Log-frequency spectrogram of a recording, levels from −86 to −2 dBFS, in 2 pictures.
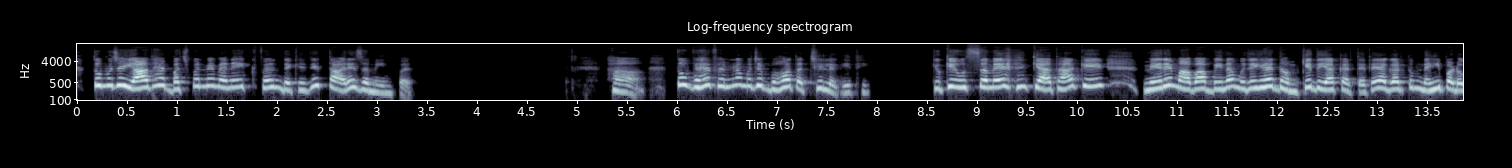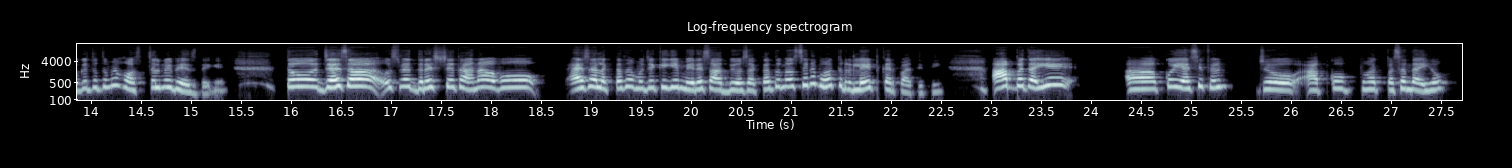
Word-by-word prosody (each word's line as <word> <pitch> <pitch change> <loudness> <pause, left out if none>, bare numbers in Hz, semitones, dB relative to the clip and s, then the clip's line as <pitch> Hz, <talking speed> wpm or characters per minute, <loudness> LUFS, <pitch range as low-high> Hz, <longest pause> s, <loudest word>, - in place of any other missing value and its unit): तो 400 -1 +3
मुझे 395 +1 +2
याद 325 0 +6
है 405 +1 +1
बचपन 280 +7 -5
में 380 0 -3
मैंने 335 -1 -2
एक 355 0 -9
फ़िल्म 325 0 -2
देखी 255 -1 -5
थी 375 +10 -1
तारे 300 -1 0
ज़मीन 225 - -6
पर। - - -12 2.0
हाँ, 235 -2 -7 0.3
तो 425 0 +3
वह 335 +4 +2
फ़िल्म 370 -3 -3
ना 420 - -2
मुझे 390 0 -1
बहुत 320 +5 0
अच्छी 270 +3 -5
लगी 200 - -7
थी। 205 -2 -19 0.6
क्योंकि 295 +5 0
उस 330 0 -3
समय 335 +1 +3 0.2
क्या 300 -6 +3
था 290 +4 0
कि 380 +1 0 0.4
मेरे 300 +10 +2
माँ-बाप 290 -1 +2
भी 280 +3 -5
ना 335 +4 +1
मुझे 295 -3 -3
यह 335 +3 +3
धमकी 310 +3 -2
दिया 275 -4 +1
करते 225 -5 -6
थे 285 - +1
अगर 280 -2 +1
तुम 320 - -6
नहीं 270 +2 -2
पढ़ोगे 280 -1 -1
तो 320 - -7
तुम्हें 345 +5 -4
हॉस्टल 275 +3 -3
में 335 0 -2
भेज 235 -7 0
देंगे। 240 +9 -15 0.7
तो 350 0 +6
जैसा 355 +3 +8 0.3
उसमें 355 +2 -3
द्रश्य 325 +4 -1
था 295 -4 +2
ना 335 +2 +1
वो 320 +1 -1 0.7
ऐसा 345 +4 +3
लगता 300 -2 0
था 355 - 0
मुझे 300 0 -5
कि 330 - -4
ये 330 +1 -1
मेरे 275 -2 +1
साथ 275 -3 +1
भी 255 +3 -5
हो 250 - +3
सकता 250 +2 -4
है 280 - -3
तो 350 - -5
मैं 355 +1 +1
उससे 365 +3 -2
ना 470 - -1
बहुत 375 +2 0
रिलेट 270 +2 +1
कर 275 -3 -2
पाती 200 -4 -10
थी। 210 +3 -20 0.5
आप 365 +5 +8
बताइए 375 +4 +3 0.6
अ, 280 +1 +3
कोई 350 -1 -1
ऐसी 300 +5 +2
फ़िल्म 340 +1 -4 0.3
जो 270 -2 +2
आपको 250 +5 -5 0.2
बहुत 275 0 -6
पसंद 275 +2 -2
आई 240 -2 -1
हो? 270 - -5
305 Hz, 195 wpm, -20 LUFS, 270-345 Hz, 2.0 s, जैसा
